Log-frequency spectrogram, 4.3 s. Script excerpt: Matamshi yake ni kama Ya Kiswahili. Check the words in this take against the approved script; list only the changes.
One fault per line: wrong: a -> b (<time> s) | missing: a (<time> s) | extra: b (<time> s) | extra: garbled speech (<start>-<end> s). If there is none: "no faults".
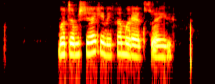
no faults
